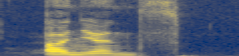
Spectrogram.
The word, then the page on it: onions: American English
